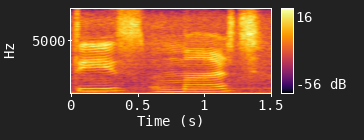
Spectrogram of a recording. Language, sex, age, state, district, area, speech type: Nepali, female, 18-30, West Bengal, Kalimpong, rural, spontaneous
